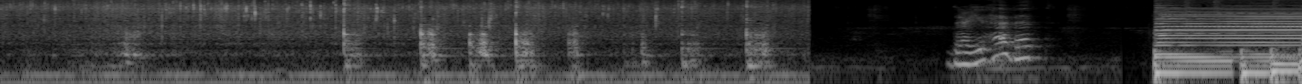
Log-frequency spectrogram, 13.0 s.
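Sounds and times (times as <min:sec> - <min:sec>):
pancake sizzling in oil: 0:00.0 - 0:08.1
spatula scraping and tapping pan: 0:00.8 - 0:01.8, 0:03.3 - 0:08.1.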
